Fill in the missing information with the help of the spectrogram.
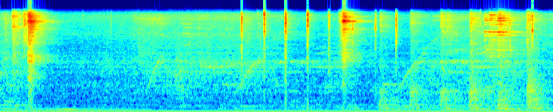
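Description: Sharp, light taps of a small plastic-faced hammer on the metal parts of a Grand Power X-Calibur pistol, with a couple of metal clicks just after the start and then a quick, irregular run of taps through the second half.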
